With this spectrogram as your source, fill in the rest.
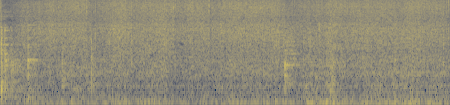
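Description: Garlic chives stir-fried in a wok with minced garlic by a restaurant chef, a steady loud sizzle close by with scraping strokes and soft clinks of the spatula running throughout.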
